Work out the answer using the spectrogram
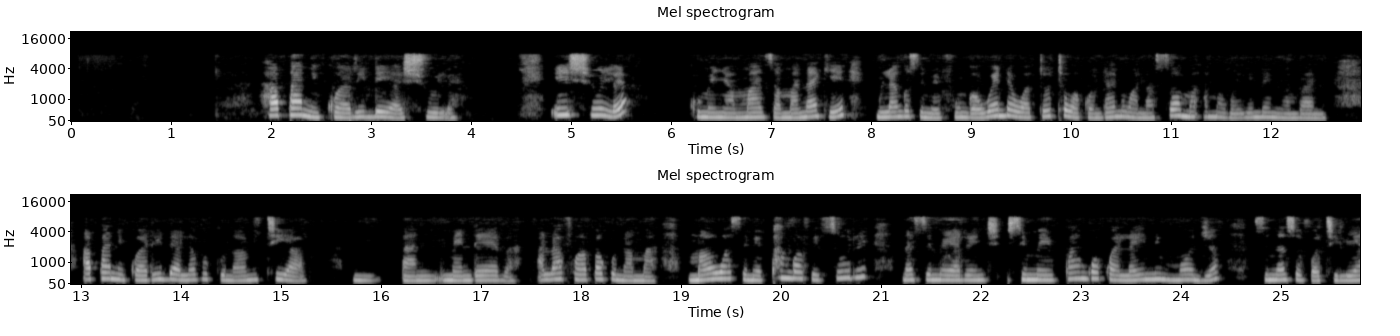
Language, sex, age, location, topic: Swahili, female, 18-24, Nakuru, education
